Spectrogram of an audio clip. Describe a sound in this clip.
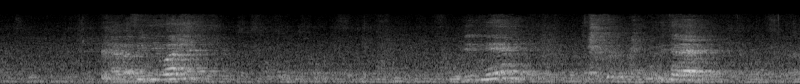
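A man speaks calmly, as if lecturing.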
